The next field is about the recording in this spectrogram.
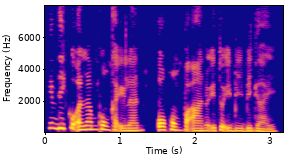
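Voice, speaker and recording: Woman voicing a tender, mellow Filipino husband. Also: low voice, big pitch swings, fairly quick, no room sound, studio quality. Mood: gentle, hesitant. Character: tender, earnest husband and new father, formal, devoted.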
